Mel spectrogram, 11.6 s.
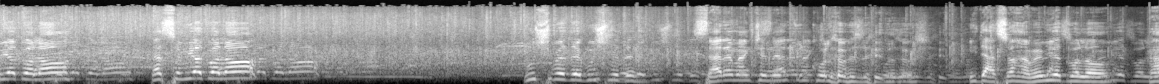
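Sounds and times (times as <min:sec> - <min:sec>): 
audience clapping at a political rally: 0:00.0 - 0:11.5
speech: 0:00.1 - 0:02.7, 0:05.2 - 0:11.5.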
